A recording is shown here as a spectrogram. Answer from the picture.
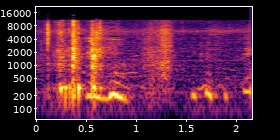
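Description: Rice grains tossed in a bamboo winnowing tray, with a few sharp taps and a short rush of grains a little over a second in.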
